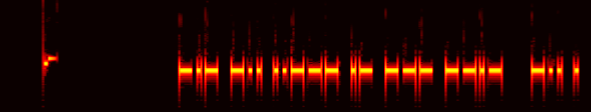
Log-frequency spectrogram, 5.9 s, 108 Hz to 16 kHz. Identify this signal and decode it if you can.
Morse code, heard as a keyed tone, about 28 wpm, 700 Hz. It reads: KD2AOQ DE
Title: USA Callsign DE Callsign - 6 Characters - 28wpm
